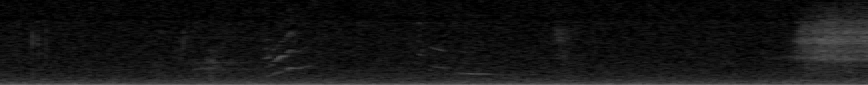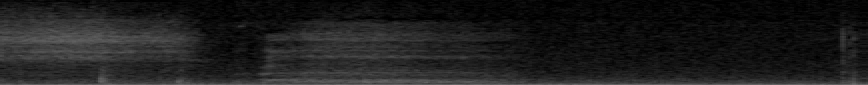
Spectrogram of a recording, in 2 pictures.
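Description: A person smoking a cigarette: a hissing breath about four seconds in, a drag on the cigarette, then a longer, fuller breath as the smoke is blown out, over a steady low hum.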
